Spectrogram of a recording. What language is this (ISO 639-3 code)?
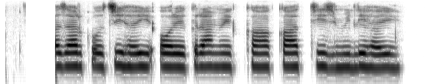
mag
